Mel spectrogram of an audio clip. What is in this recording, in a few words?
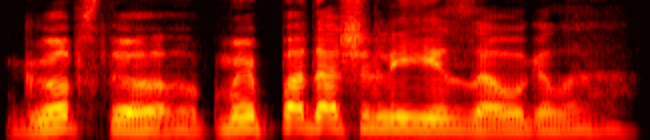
scav mutter, voice; Escape from Tarkov; scav3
